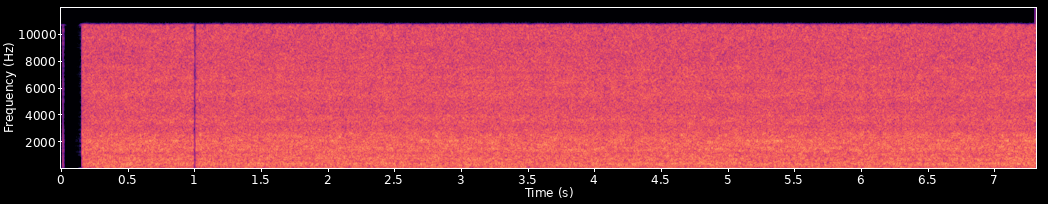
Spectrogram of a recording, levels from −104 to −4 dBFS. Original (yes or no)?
no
